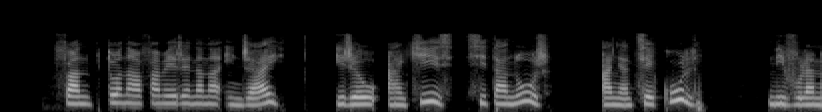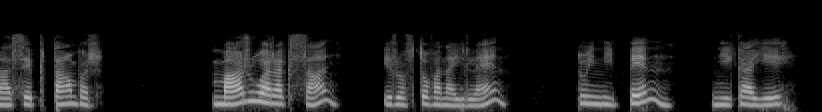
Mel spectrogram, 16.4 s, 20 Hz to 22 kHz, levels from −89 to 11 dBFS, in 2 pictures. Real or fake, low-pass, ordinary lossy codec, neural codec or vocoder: fake; 7.2 kHz; MP3, 48 kbps; vocoder, 44.1 kHz, 128 mel bands every 256 samples, BigVGAN v2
